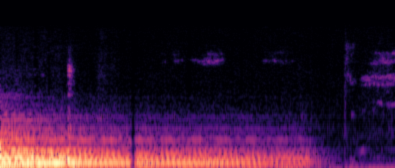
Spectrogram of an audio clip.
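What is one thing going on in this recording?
A piano chord rings and slowly fades.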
